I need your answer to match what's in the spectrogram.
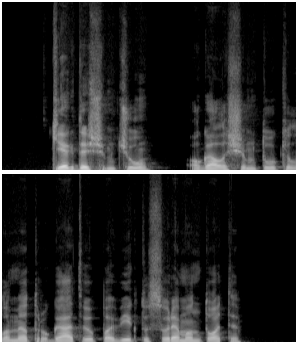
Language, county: Lithuanian, Telšiai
